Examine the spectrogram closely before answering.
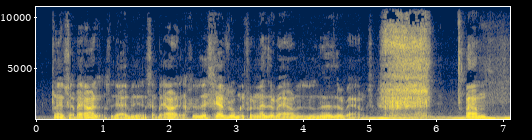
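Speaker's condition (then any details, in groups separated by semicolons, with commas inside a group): Glossectomy with reconstructed tongue; tongue cancer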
